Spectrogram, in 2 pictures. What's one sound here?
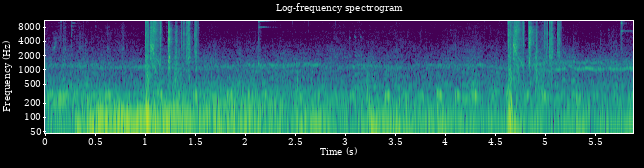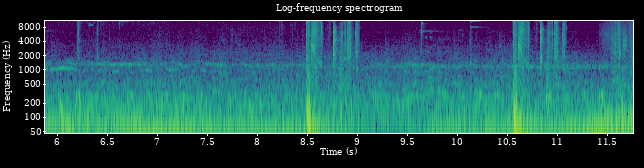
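A silenced pistol fires single muffled shots every few seconds.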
